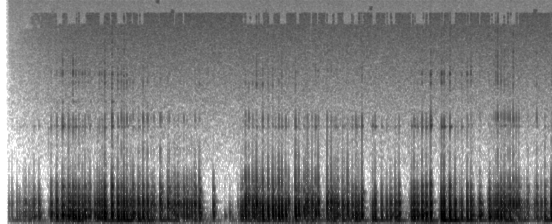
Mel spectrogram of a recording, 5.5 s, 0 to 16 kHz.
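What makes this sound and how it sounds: Fingertips tap and rub the top of a handheld dynamic microphone's dark mesh grille cap, which sits over its hollow silver wire-mesh ball grille, directly on the recording mic. The result is a deep, muffled rumbling and thumping, mostly low around 70 Hz, with short scratchy bursts and faint higher ticks. It comes in dense clusters with brief pauses near 0.5 and 2.2 seconds.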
